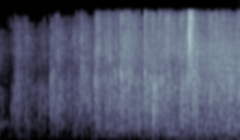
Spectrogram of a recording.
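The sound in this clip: Faint audience applause for people being congratulated, a soft, dense patter of many hands that builds slightly over its short length.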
